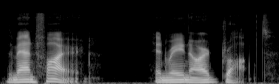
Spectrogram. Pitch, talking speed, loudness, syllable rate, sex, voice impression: 110 Hz, 130 wpm, -20 LUFS, 4.5 syllables/s, male, masculine, adult-like, slightly muffled, slightly cool, sincere, calm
